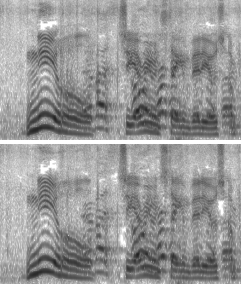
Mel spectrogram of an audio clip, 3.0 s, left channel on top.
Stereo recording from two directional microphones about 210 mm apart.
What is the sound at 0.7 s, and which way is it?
Speech, 25° right (ahead or behind).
